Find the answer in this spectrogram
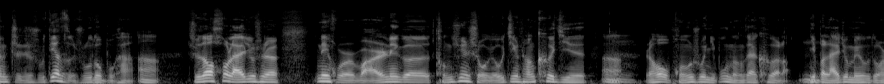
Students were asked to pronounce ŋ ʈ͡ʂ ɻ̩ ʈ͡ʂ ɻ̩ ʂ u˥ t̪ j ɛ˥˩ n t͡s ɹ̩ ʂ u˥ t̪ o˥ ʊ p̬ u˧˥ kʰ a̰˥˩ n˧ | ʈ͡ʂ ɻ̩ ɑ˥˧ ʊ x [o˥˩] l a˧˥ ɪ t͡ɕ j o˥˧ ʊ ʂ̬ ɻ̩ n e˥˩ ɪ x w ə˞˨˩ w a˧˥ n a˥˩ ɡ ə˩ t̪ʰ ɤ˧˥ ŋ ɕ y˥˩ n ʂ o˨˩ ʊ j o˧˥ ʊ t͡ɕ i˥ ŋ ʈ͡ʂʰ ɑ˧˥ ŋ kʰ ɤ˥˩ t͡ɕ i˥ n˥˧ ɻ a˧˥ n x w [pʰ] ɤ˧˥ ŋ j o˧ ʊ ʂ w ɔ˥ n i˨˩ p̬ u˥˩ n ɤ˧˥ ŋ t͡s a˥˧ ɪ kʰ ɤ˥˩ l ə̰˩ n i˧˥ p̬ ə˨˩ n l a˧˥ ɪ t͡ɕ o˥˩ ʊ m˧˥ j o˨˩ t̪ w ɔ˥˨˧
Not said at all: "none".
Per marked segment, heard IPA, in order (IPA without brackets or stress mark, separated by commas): o˥˩, pʰ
